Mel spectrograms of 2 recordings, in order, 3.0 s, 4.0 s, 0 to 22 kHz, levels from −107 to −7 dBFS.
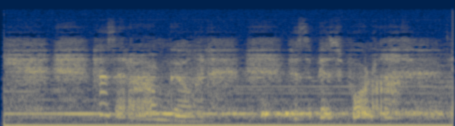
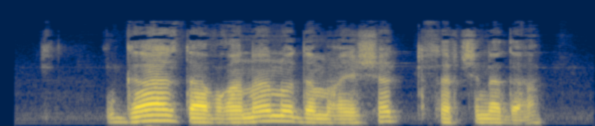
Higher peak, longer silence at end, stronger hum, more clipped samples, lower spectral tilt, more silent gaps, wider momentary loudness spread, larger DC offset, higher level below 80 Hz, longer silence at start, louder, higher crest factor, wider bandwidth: second, -18 dBFS vs 0 dBFS; second, 0 s vs 0.35 s; neither; neither; second, -4 dB/octave vs -6.5 dB/octave; neither; second, 3 LU vs 14 LU; first, 1% vs under 0.1%; first, -58 dBFS vs -64 dBFS; second, 0 s vs 0.7 s; second, -34 LUFS vs -18 LUFS; about the same, 16 dB vs 18 dB; first, 10.5 kHz vs 9 kHz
